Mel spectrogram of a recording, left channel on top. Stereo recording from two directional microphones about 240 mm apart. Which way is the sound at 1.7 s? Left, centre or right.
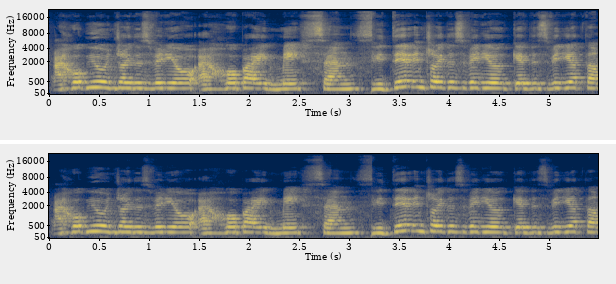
Right.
